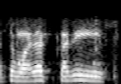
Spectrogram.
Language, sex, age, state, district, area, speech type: Gujarati, male, 45-60, Gujarat, Kheda, rural, conversation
